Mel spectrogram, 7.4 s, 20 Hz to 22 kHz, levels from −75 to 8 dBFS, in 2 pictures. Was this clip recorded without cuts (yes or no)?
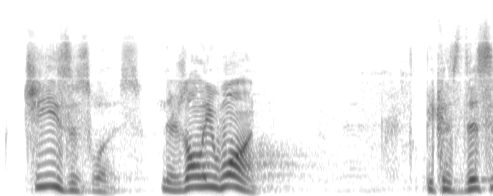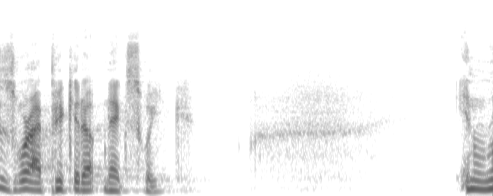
no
